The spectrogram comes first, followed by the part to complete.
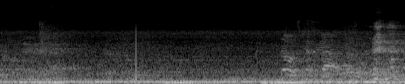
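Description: Voices talking in a large room over a steady low rumble, with speech clearest near the end and a single sharp click about a second and a half in.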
